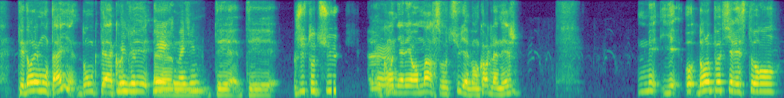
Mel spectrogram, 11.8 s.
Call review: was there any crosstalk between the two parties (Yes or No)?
Yes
